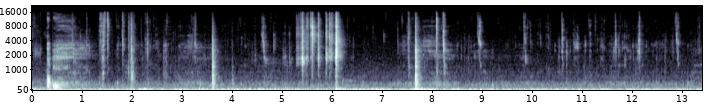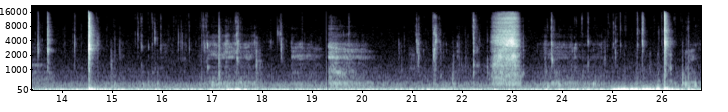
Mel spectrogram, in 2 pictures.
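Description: Close-up eating sounds: chewing and crunching with scattered sharp cracks as pieces of crab shell are broken apart by hand.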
